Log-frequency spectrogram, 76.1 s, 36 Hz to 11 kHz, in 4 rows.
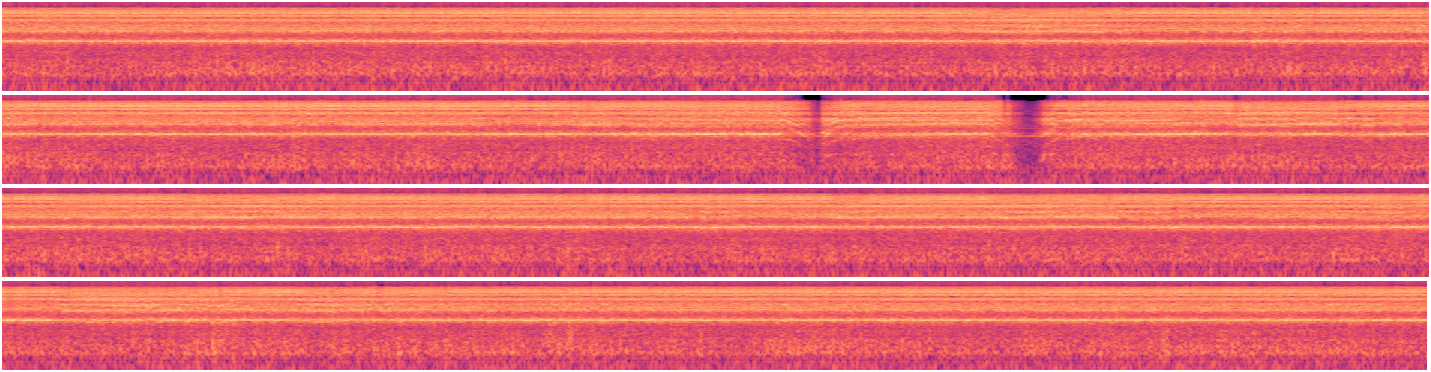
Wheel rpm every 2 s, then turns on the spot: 230, 240, 230, 230, 230, 230, 230, 220, 230, 230, 230, 230, 230, 230, 200, 150, 130, 210, 220, 230, 230, 230, 230, 230, 230, 230, 230, 230, 230, 220, 230, 230, 230, 230, 230, 230, 230, 230.
none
